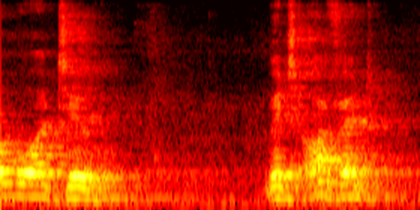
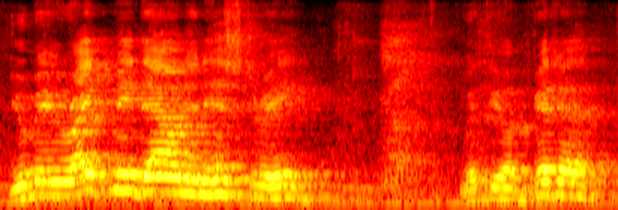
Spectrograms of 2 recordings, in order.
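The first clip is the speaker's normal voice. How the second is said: rising, declaiming poetry reading; spoken-word performance of Still I Rise; poem recitation; 3 semitones higher, slower than usual. Acted. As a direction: recite it with building defiance and pride. Recites Maya Angelou poem.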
